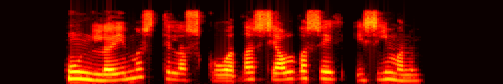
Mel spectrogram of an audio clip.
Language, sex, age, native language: Icelandic, female, 30-39, Icelandic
